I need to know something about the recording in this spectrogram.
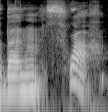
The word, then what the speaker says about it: balançoire: Une balançoire avec le O si nous voulons le son ce, c'est cédille. Un soupe con, un soupe son.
